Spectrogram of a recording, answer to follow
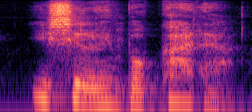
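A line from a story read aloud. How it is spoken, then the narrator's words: Murmured. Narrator (Spanish): murmuró la señorita Campbell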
